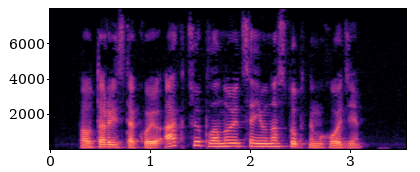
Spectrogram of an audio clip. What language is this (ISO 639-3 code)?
bel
